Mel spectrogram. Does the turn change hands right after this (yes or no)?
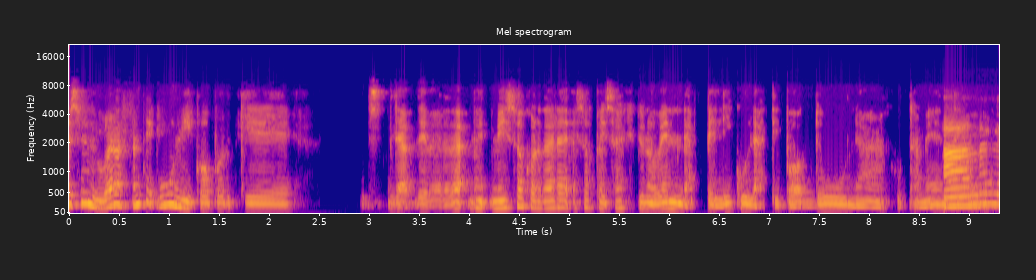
yes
